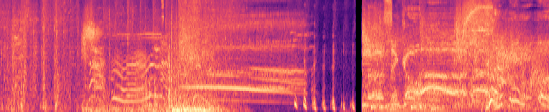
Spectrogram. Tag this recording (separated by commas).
Speech, Music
